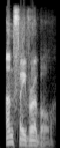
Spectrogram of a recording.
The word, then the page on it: unfavourable: British English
